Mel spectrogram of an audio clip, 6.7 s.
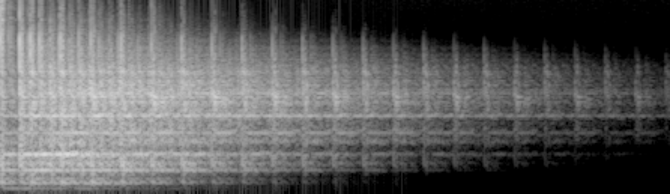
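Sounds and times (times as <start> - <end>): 
dub percussion hit: 0.0 - 2.3.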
